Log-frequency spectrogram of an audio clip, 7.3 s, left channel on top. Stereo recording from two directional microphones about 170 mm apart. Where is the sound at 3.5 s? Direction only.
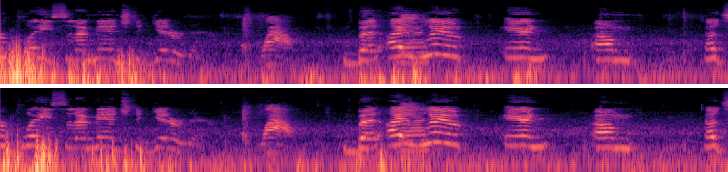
15° right (ahead or behind).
